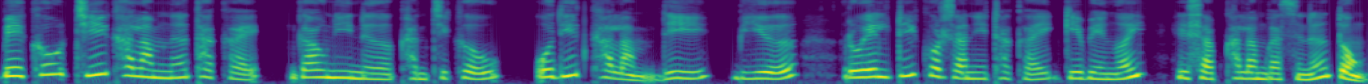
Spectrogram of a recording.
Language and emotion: Bodo, neutral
